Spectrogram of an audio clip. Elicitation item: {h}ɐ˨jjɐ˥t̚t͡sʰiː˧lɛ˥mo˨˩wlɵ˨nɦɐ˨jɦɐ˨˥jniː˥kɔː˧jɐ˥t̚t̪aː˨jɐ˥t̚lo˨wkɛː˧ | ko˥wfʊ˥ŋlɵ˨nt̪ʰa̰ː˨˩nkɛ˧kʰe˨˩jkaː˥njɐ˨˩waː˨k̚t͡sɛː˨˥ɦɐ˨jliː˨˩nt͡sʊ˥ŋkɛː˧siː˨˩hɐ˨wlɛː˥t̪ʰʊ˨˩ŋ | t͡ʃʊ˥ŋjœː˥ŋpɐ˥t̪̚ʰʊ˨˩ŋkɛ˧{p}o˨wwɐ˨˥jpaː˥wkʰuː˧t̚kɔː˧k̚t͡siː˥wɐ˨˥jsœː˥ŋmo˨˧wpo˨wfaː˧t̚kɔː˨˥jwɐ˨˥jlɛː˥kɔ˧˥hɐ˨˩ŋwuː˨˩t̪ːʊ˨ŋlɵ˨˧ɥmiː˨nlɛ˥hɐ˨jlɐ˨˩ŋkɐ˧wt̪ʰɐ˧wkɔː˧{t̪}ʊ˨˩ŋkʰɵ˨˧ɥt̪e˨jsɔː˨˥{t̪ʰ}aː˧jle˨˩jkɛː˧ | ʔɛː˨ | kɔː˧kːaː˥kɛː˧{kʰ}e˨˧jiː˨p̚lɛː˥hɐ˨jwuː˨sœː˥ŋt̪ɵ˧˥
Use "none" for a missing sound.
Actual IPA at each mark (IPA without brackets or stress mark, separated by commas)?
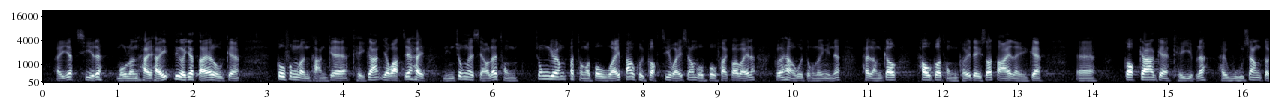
h, p, t̪ʰ, t̪, kʰ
